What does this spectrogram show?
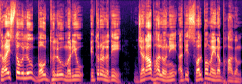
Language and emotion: Telugu, neutral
